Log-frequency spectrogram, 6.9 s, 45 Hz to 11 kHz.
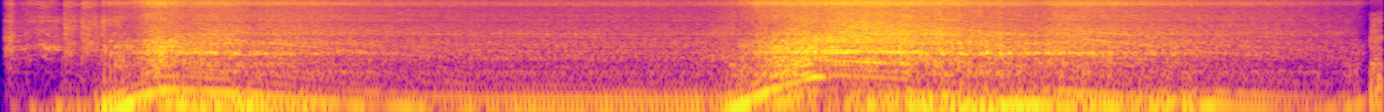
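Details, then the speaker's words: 1971 Porsche 911 flat-six during pre-purchase inspection, warmed up before a test drive: two clean throttle blips rise smoothly and fall back to a steady even idle, no knocks or rattles; healthy engine. "We got it running. It's idling pretty good. It's warmed up and ready to go."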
